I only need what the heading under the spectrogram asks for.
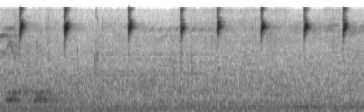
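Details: Bananaquit heard during a campeada, eight piercingly high, clipped notes repeated at a steady pace, roughly two each second, in otherwise calm surroundings.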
